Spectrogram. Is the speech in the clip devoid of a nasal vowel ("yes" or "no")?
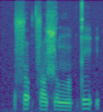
no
